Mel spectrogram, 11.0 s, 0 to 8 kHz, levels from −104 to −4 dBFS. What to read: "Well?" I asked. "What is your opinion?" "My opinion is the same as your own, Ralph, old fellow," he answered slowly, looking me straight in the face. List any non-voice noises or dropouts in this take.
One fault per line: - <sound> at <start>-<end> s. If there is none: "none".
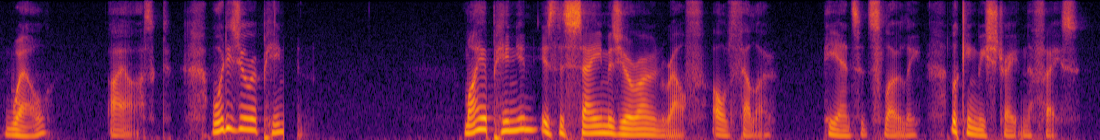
- dropout at 2.8-3.0 s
